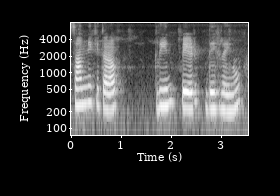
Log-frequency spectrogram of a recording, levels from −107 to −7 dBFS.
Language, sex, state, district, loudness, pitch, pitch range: Hindi, female, West Bengal, Alipurduar, -16 LUFS, 230 Hz, 220-260 Hz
